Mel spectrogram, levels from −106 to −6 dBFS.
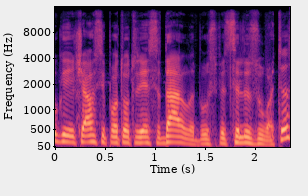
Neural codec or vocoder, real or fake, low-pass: none; real; 14.4 kHz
